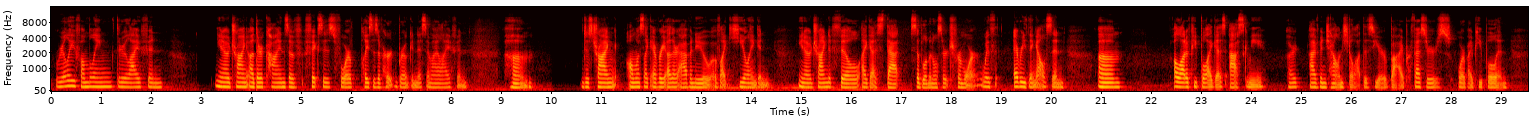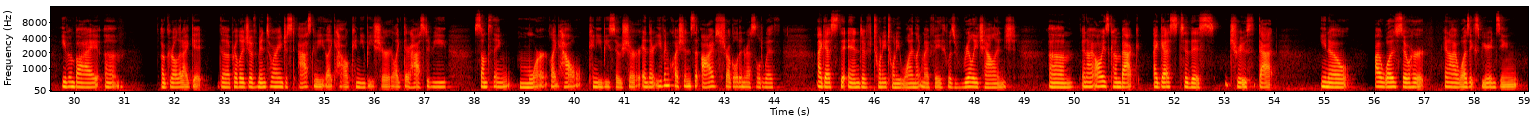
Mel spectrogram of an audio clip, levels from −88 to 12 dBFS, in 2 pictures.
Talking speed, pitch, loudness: 155 wpm, 185 Hz, -27 LUFS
